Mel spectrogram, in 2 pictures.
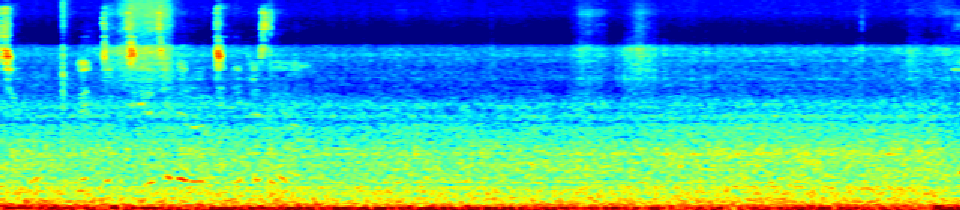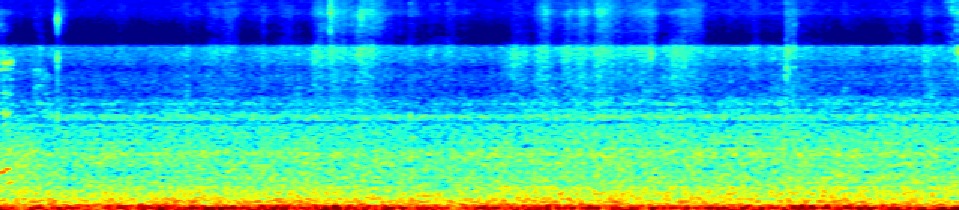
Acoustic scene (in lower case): car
